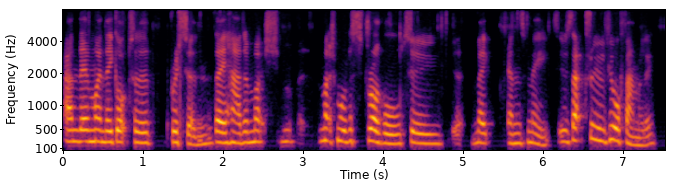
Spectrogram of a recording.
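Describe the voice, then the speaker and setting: A woman's voice: fairly high pitch, moderate pace, dark tone. A woman interviewing someone in a conversational way, tentatively phrasing and rephrasing what she says.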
